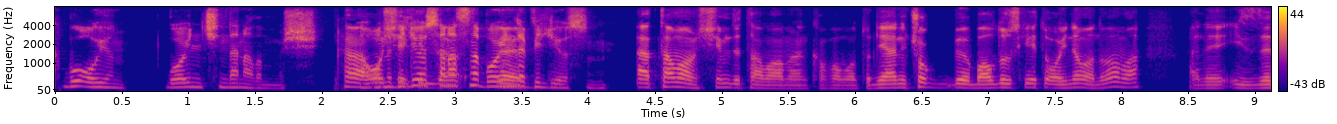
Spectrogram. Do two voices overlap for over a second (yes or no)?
yes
